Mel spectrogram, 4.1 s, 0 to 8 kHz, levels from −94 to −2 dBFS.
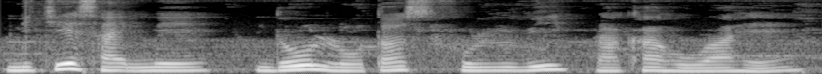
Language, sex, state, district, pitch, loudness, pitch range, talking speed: Hindi, male, Arunachal Pradesh, Lower Dibang Valley, 150 Hz, -17 LUFS, 140-160 Hz, 145 wpm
